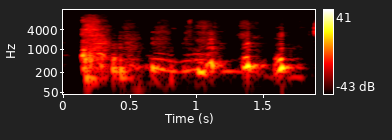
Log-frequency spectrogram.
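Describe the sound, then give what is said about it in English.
A drawn-out, throaty yawn followed by a low, gurgling burp, heard as a string of rough voiced bursts with no talking, ending in a short breathy hiss. “That was a good blooper. Just the yawn and the burp.”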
